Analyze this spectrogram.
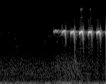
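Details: Bird in a Minnesota backyard, caught on a trail camera: a short, high, even trill of rapid repeated notes starting partway through, after near silence.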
